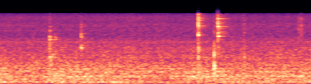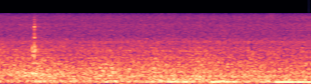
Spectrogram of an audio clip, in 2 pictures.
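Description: Light metallic clicks and taps from handling pen kit parts in a pen press while a coupler and lower barrel are being lined up for pressing, with a sharper pair of clicks about two seconds in.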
